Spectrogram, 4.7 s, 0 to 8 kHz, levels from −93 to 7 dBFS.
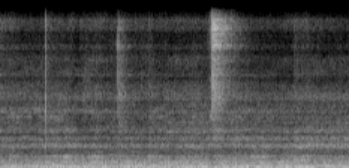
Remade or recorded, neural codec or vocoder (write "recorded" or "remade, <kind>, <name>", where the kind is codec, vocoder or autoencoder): remade, codec, SNAC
